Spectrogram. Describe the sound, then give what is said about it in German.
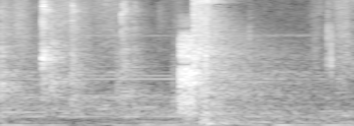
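A door swings open after its lock has broken, making a soft knock early on, then a louder wooden clunk and thud midway, followed by faint rattling against a low background hum. “Jetzt ist der Schloss kaputt. Ah, yes! Dafür die Tür offen.”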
